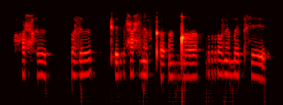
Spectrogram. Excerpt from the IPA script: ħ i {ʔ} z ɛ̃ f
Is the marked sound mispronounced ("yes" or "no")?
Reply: yes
